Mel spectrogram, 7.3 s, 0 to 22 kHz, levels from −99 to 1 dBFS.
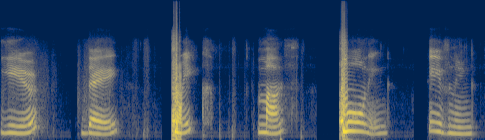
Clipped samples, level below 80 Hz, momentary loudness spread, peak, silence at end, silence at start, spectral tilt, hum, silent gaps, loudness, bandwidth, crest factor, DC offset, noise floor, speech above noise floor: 0.6%; -40 dBFS; 22 LU; 0 dBFS; 0.2 s; 0 s; -5.5 dB/octave; none; none; -13 LUFS; 10 kHz; 16 dB; under 0.1%; -72 dBFS; 57 dB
